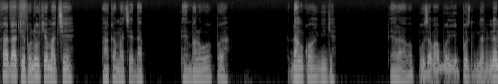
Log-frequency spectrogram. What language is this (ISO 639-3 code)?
anc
